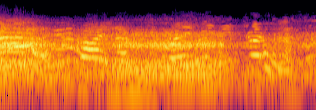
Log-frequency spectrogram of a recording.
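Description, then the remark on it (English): A car engine rumbles low as a man drives the vehicle right off without stopping, partly buried under a crowd of overlapping excited voices, with a muffled, narrow-band sound. “Why, he's driving right off. He didn't even stop.”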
